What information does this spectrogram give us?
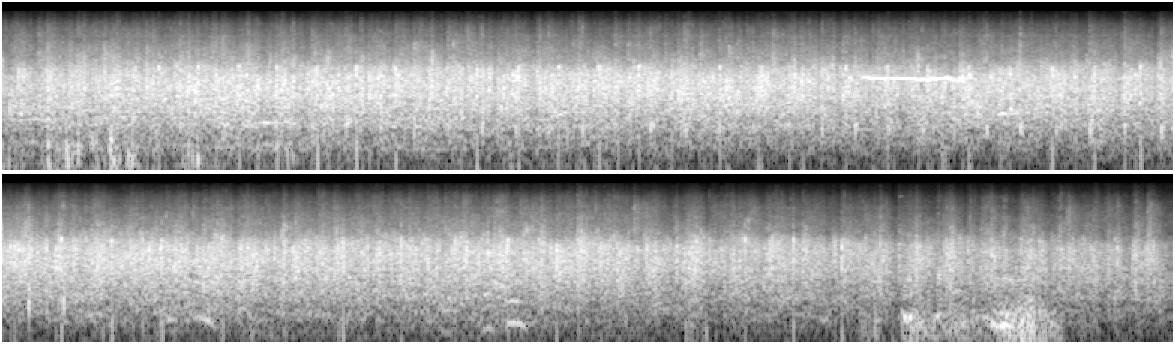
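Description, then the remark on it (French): A large audience at an evening performance claps steadily and loudly for over twenty seconds, a dense, sustained wash of applause that holds its intensity throughout with no talking over it. “Et franchement, des soirées comme ça, il n'y en a pas beaucoup et ça mérite un tonnerre d'applaudissements.”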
